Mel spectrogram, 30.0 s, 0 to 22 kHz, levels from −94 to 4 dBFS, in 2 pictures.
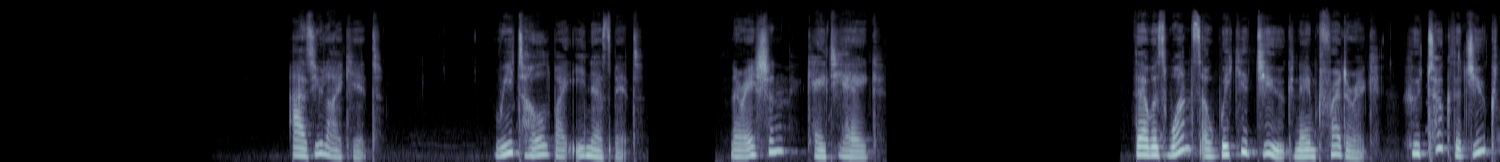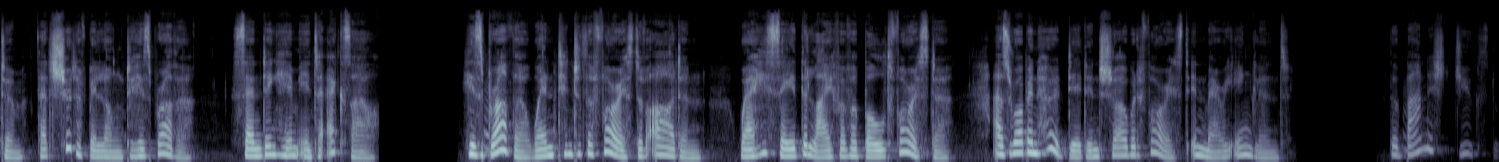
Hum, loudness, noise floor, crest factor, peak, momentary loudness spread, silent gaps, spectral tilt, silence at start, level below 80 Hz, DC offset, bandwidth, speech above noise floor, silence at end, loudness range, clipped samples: none; -28 LUFS; -82 dBFS; 20 dB; -10 dBFS; 15 LU; 6.48-7.13 s, 8.87-11.19 s, 18.79-19.57 s, 27.96-28.75 s; -5 dB/octave; 2.9 s; -70 dBFS; under 0.1%; 16 kHz; 54 dB; 0.3 s; 8 LU; under 0.1%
